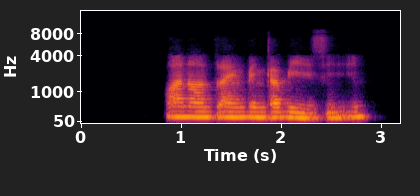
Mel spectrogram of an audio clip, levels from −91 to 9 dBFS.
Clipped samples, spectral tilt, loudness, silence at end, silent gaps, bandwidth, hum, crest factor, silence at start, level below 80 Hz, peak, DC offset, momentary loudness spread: under 0.1%; -8 dB/octave; -20 LUFS; 0.3 s; none; 7.4 kHz; none; 16 dB; 0.85 s; -56 dBFS; -6 dBFS; under 0.1%; 7 LU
